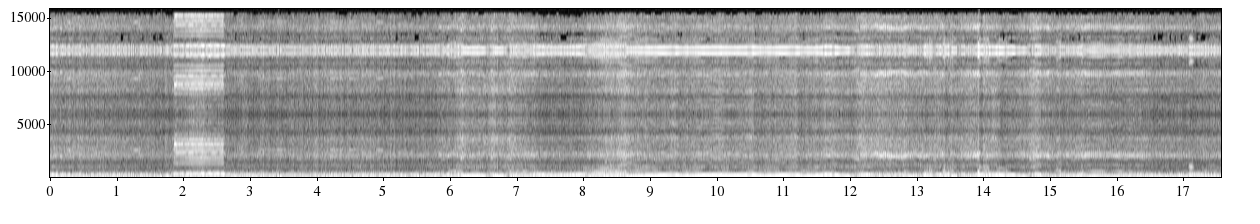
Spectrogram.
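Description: Motorcycle engine running steadily, then from about six seconds in revved hard up and down several times and held at high revs for a few seconds before settling back to a steady run near the end. A short car horn honk about two seconds in.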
